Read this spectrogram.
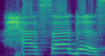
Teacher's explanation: سین کو سیٹی کے ساتھ پڑھیں گے، دال کے اوپر قلقلہ ہوگا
